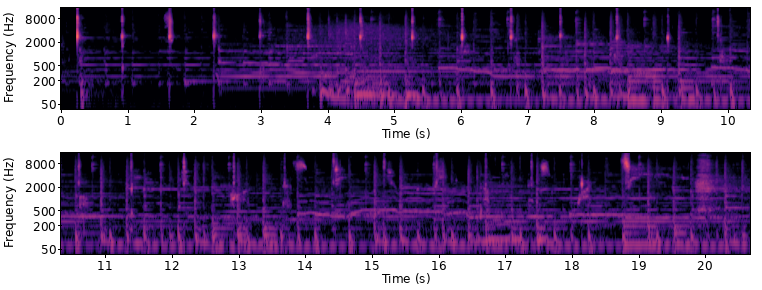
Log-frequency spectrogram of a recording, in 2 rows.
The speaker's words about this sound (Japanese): 今のはメトロノーム80っていうスピードでやってみたんですけれども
